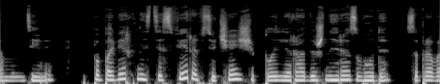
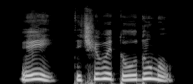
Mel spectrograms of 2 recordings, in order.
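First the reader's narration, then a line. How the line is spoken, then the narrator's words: Deep bass voice. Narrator (Russian): пробасил Фрей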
